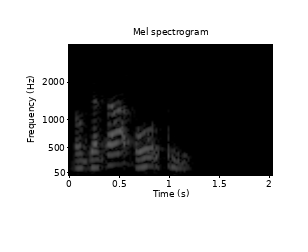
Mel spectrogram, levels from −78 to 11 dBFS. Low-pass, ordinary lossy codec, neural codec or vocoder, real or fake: 3.6 kHz; Opus, 32 kbps; codec, 16 kHz, 16 kbps, FunCodec, trained on LibriTTS, 50 frames a second; fake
